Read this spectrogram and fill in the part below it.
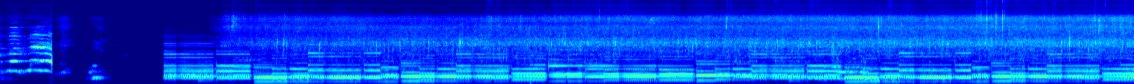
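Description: Thekua, a sweet Chhath Puja treat, fries in very hot oil with a steady, even sizzle. Background music with distinct stepping notes plays over it after a brief burst of sound at the start.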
